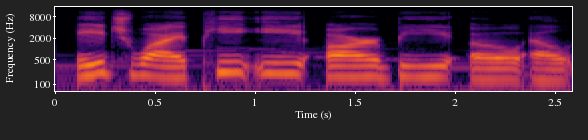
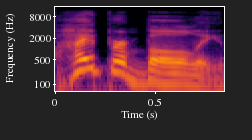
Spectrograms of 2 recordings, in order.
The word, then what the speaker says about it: hyperbole: Hyperbole, meaning exaggeration for effect. The key is the pronunciation. Hyperbboy. Stress on the second syllable and it ends with an e sound. Not hyperbol. Definitely not hyperbol. Hyperboly.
